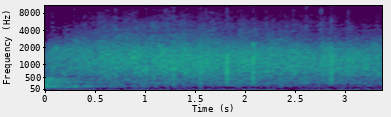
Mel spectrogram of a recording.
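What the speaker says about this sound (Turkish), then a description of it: "özellikle gençlerimize kocaman bir alkış istiyorum" An audience applauds the youth at a gathering, a steady, fairly faint wash of many hands clapping with a few sharper individual claps standing out.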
